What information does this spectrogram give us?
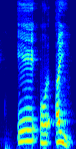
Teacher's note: ए और आई ये कंठ तालु से पुकारेंगे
